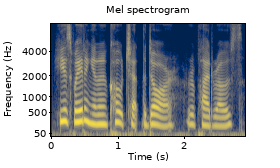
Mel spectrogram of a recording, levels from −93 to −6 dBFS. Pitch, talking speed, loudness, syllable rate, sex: 220 Hz, 225 wpm, -17 LUFS, 4.9 syllables/s, female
